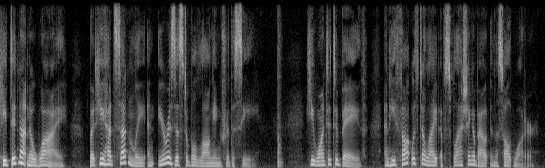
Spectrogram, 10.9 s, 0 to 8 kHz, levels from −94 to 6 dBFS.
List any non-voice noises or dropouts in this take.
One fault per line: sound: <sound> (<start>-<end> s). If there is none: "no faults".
sound: tap (5.5-5.7 s)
